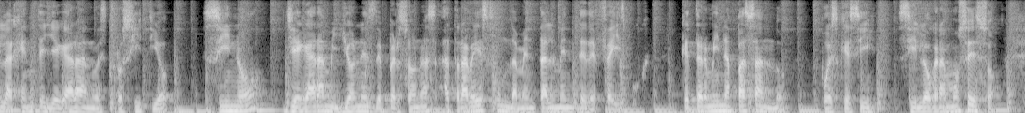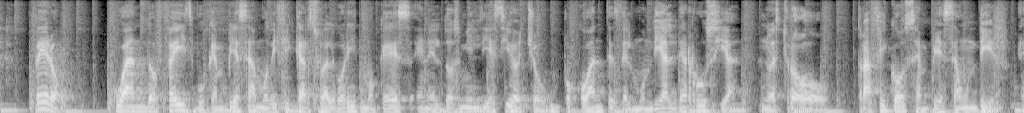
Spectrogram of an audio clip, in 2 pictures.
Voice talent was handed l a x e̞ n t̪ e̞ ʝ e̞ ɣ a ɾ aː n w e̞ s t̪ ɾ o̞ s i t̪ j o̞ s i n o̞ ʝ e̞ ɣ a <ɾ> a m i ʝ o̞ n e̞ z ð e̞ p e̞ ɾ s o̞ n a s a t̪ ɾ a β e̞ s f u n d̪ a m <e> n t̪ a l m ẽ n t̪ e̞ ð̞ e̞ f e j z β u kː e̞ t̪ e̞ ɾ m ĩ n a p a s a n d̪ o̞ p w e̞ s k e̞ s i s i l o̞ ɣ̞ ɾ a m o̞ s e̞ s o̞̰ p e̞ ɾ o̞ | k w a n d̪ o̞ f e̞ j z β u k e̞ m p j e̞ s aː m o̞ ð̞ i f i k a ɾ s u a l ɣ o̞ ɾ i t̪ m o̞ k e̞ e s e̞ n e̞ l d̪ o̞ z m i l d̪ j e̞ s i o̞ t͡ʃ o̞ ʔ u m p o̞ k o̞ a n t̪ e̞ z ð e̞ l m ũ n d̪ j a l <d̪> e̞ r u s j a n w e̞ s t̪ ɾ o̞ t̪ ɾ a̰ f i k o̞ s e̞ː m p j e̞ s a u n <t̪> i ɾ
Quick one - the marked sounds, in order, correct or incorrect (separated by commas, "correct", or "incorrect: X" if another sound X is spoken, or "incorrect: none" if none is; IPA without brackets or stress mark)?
correct, incorrect: ẽ, correct, incorrect: d̪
